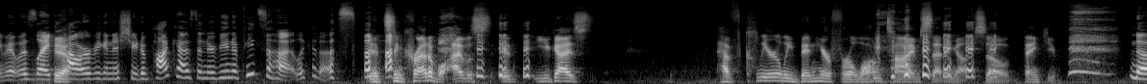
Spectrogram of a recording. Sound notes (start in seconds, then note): 3.4 interviewer laughs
